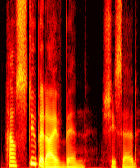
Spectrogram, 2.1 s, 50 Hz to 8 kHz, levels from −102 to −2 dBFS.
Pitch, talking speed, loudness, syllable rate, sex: 135 Hz, 200 wpm, -21 LUFS, 4.9 syllables/s, male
